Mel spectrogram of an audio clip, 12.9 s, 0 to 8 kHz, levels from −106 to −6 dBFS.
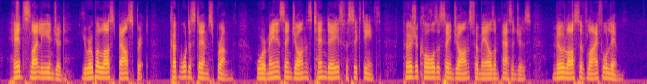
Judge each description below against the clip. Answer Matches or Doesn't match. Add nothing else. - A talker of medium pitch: Matches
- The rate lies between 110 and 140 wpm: Doesn't match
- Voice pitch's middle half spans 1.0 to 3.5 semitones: Matches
